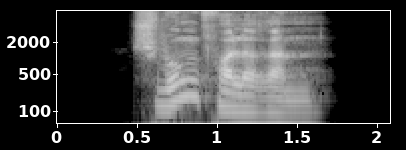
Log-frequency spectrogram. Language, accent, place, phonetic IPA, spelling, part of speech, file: German, Germany, Berlin, [ˈʃvʊŋfɔləʁəm], schwungvollerem, adjective, De-schwungvollerem.ogg
- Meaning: strong dative masculine/neuter singular comparative degree of schwungvoll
